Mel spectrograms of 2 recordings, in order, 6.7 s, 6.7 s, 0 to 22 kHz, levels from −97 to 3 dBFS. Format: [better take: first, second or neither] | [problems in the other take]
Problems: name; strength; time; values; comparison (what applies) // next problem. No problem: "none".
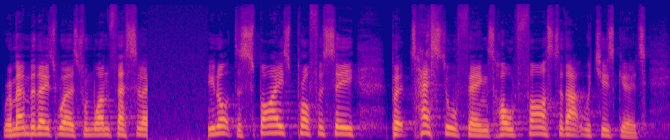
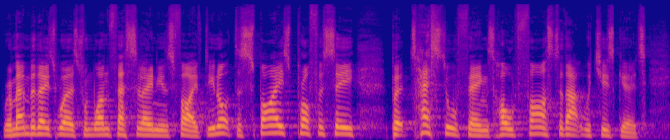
second | audio cutting out; at 1.5 s for 0.5 s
